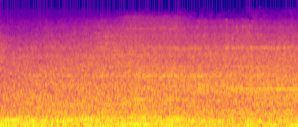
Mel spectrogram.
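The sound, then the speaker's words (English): A vintage Blower Bentley car drives past along Downing Street, its engine rumbling steadily, a deep, throaty drone holding an even loudness throughout the short stretch, with no one speaking. “Blower Bentley, that one.”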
